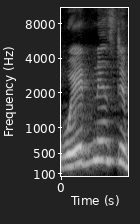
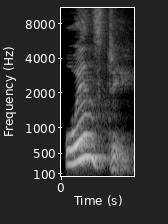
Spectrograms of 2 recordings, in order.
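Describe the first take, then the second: First: The word is said in three syllables. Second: The word is said in two syllables. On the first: The speaker calls it wrong. "এটা কিন্তু সঠিক উচ্চারণ নয়" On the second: The speaker calls it right. "সঠিক উচ্চারণ কোনটা? ওয়েন্সডে"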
